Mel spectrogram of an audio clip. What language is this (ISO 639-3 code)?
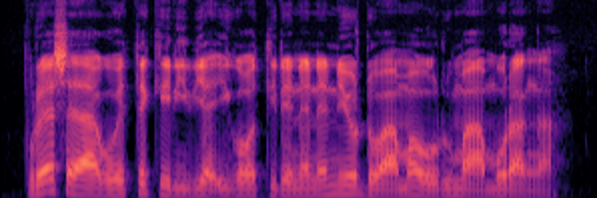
kik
